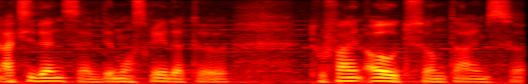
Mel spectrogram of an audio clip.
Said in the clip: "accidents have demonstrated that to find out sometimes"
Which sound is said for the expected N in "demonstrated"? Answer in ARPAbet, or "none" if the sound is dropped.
none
